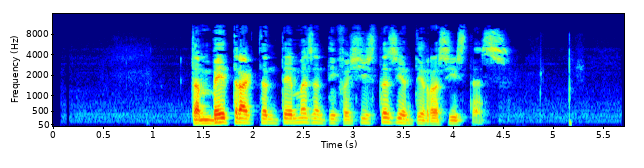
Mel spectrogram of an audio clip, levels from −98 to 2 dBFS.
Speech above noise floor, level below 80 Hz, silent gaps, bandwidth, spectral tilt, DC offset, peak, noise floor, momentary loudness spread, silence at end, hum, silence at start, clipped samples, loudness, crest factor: 43 dB; -66 dBFS; none; 10.5 kHz; -5 dB/octave; under 0.1%; 0 dBFS; -65 dBFS; 14 LU; 1.2 s; none; 1.4 s; under 0.1%; -23 LUFS; 24 dB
